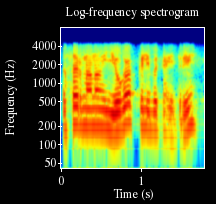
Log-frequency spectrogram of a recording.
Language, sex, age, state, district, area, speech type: Kannada, male, 45-60, Karnataka, Belgaum, rural, conversation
